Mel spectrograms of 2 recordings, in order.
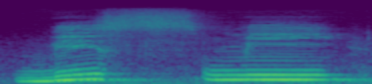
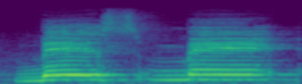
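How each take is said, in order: First: The final vowel sounds like a clear i. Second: The final vowel sounds like e. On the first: The speaker calls it right. "jelas baris bawahnya" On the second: The speaker calls it wrong.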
